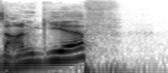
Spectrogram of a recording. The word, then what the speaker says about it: Zangief: Yeah, did you know that Zangief is actually pronounced Zangief? – Really? – Yeah. – I didn't know that. – Apparently, it is actually pronounced Zangief, and they pronounce it that way in Street Fighter V.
